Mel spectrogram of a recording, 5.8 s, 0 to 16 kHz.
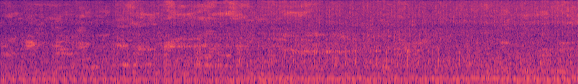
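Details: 2008 Harley-Davidson Street Glide with Screamin' Eagle 255 cams, second startup after readjusting pushrod: steady loping V-twin idle, no ticking or clatter, crisper rev-ups; normal idle after fix.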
